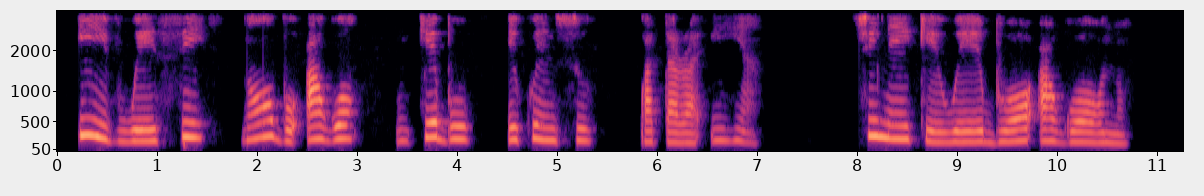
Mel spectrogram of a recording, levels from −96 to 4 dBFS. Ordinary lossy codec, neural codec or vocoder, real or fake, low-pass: none; none; real; 3.6 kHz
